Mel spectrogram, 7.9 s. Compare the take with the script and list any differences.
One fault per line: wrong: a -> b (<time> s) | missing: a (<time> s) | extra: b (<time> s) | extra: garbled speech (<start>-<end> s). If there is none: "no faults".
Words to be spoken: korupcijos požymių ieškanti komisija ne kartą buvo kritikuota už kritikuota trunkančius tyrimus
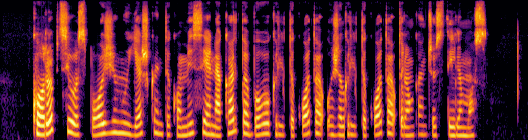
no faults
